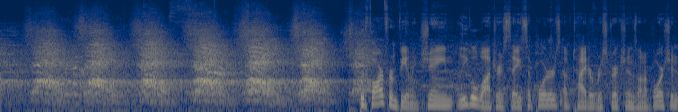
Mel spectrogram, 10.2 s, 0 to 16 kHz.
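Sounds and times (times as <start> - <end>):
protesters chanting in unison against an abortion bill at a Senate committee hearing: 0.0 - 5.6
speech: 5.4 - 10.1.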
